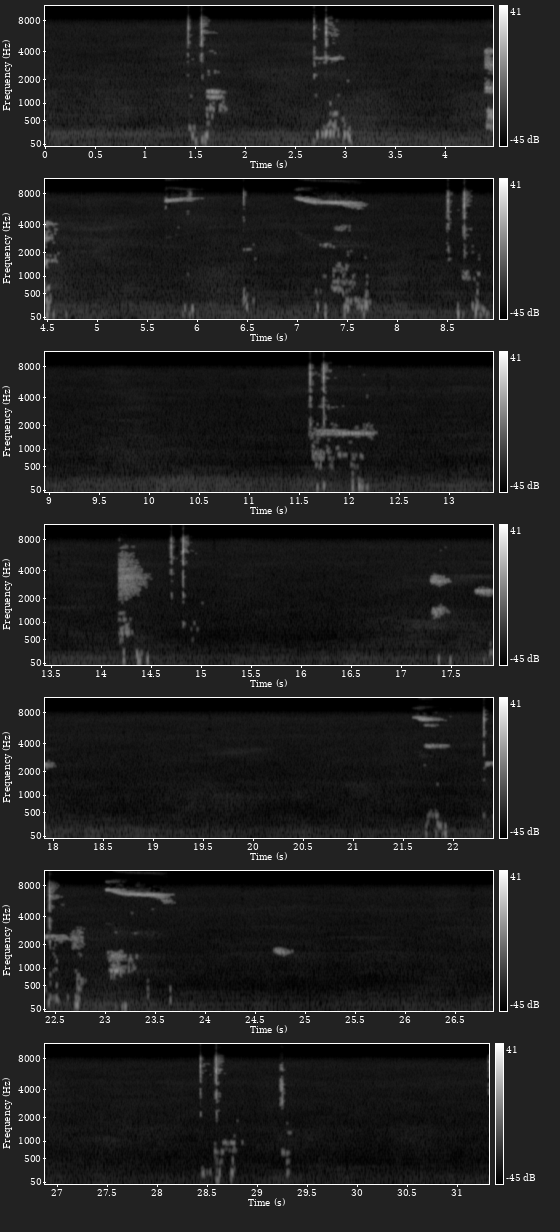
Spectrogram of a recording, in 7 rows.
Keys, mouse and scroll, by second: 1.2 click, 4.7-5.4 typing, 6.1 Return, 8.3 click, 11.4 click, 11.4 click, 14.5 click, 22.1 click, 28.2 click, 31.1 click.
